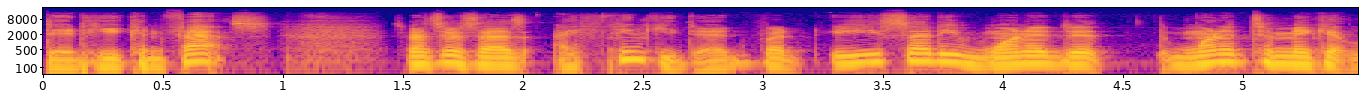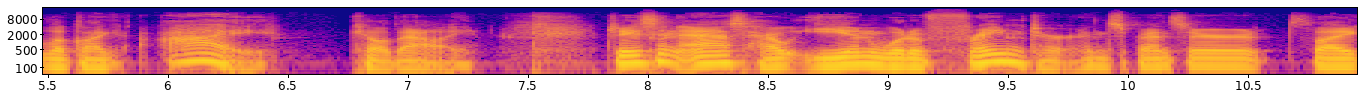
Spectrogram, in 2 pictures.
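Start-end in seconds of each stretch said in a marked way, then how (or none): none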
